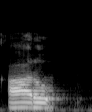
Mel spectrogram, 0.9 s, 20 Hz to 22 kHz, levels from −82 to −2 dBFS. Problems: background sounds at intervals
